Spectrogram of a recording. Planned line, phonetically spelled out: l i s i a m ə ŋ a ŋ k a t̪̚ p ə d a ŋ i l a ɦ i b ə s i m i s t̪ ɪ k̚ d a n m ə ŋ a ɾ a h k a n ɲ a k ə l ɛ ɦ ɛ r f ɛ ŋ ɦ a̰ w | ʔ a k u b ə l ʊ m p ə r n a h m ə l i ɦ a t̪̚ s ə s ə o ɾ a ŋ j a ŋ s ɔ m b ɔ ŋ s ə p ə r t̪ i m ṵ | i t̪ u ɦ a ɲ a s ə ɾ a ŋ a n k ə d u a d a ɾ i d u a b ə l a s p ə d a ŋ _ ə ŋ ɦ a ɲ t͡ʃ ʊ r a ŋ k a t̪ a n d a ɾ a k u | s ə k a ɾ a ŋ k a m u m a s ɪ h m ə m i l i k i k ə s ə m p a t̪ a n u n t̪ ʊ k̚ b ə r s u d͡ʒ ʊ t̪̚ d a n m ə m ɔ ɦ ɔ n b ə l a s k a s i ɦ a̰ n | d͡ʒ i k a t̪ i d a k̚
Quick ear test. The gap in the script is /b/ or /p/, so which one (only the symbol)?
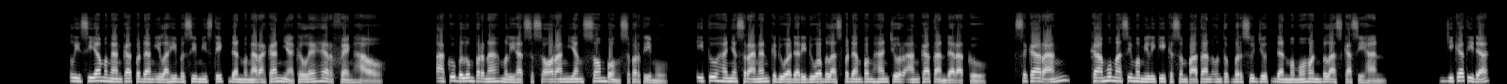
p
